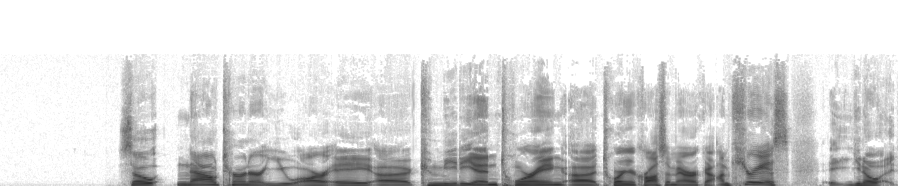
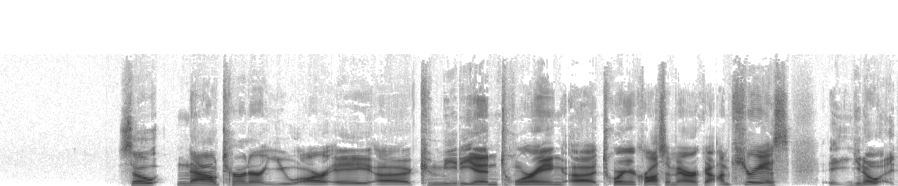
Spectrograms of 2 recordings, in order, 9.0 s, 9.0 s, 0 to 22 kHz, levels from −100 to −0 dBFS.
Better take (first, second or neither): first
